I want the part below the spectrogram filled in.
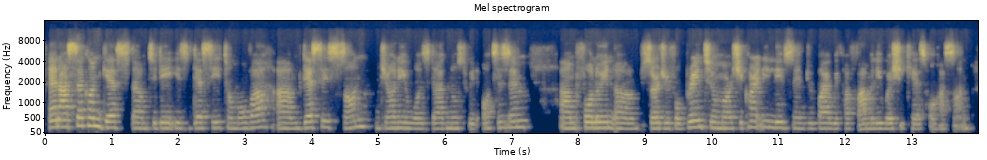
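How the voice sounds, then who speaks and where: Lower-voiced woman co-host, echoey lo-fi audio. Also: steady tone, darkish tone. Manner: measured, formal introducing with "um" fillers. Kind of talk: reading guest introductions.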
